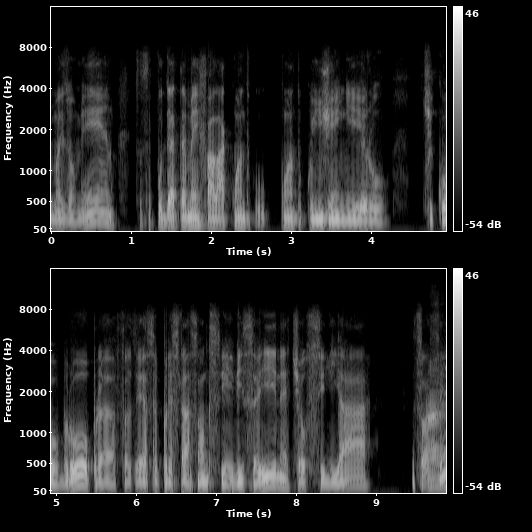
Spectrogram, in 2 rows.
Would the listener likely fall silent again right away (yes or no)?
no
